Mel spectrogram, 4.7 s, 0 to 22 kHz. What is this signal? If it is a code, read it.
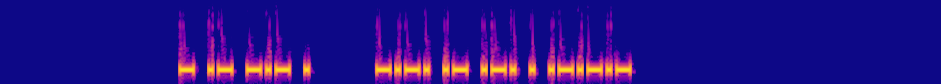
Morse code, heard as a keyed tone, about 50 wpm, 700 Hz. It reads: TAKE CARE.
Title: 2x Word-Spacing - Sentences from Top 300 Words - 50wpm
